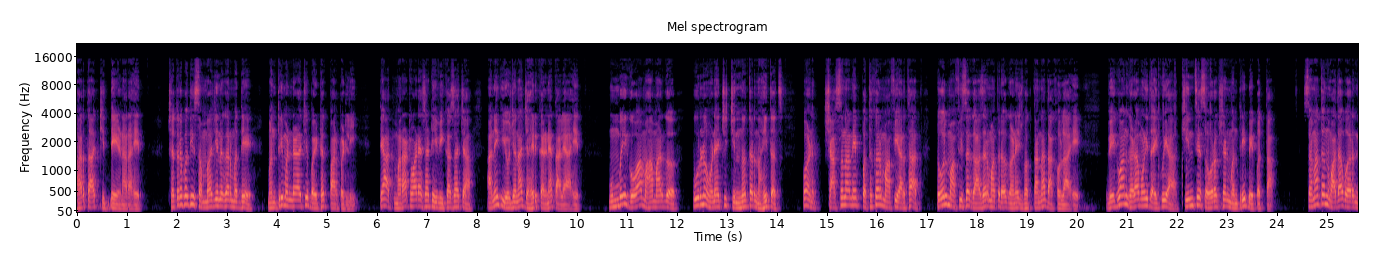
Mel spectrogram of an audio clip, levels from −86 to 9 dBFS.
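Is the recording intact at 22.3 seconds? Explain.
No. From 21.47 to 22.67 s, GSM signalling bursts get into the audio: a nearby 2G phone sending short groups of radio bursts while signalling, which the audio circuit rectifies into the signal path. At 22.3 s this is audible as a galloping dit-dit-dit of short buzzes at about 217 Hz, sitting roughly 15 dB below the speech.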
